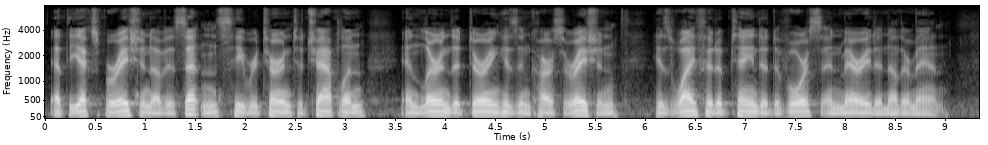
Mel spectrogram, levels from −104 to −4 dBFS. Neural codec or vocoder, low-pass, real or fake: none; 7.2 kHz; real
